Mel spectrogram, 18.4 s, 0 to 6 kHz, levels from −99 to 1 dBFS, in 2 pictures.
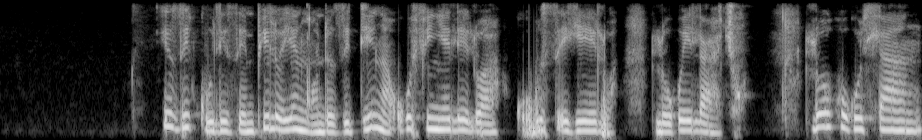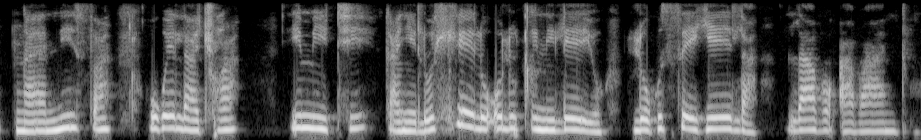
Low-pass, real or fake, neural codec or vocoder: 5.4 kHz; fake; vocoder, 44.1 kHz, 128 mel bands every 512 samples, BigVGAN v2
